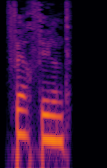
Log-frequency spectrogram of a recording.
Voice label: "verfilmt", German; adjectives

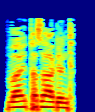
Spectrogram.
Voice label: "weitersagend", German; adjectives

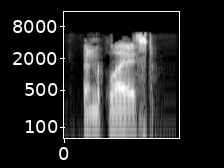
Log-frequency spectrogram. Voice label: "unreplaced", english; adjectives

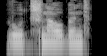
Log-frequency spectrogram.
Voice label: "wutschnaubend", German; adjectives

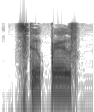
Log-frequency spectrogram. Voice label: "scoop-proof", English; adjectives

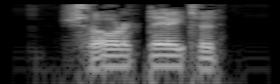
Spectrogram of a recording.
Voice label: "short-dated", English; adjectives

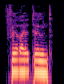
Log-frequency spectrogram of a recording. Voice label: "vereitelnd", German; adjectives

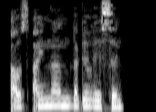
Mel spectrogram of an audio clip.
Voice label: "auseinandergerissen", German; adjectives

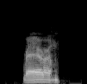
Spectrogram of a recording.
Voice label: "raring", English; adjectives

